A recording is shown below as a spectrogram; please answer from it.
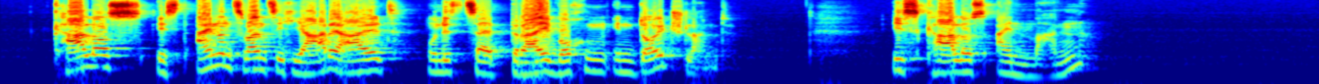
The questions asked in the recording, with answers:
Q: Ist Carlos ein Mann?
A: Ja, Carlos ist ein Mann.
